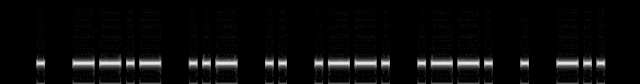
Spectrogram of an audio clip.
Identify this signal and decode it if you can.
Morse code, heard as a keyed tone, about 18 wpm, spaced as for 15 wpm, 1000 Hz. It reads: EQUIPPED
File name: qotdfiles / 15wpm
